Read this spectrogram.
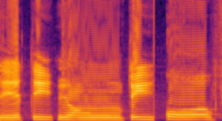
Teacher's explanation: نون ساکن کے بعد ط ہے یہں پر جو ہے اخفا ہوگا یعنی جو غن کی اواز ہے اس کو ہم اپنے ناک میں چھپا کر پڑھیں گے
